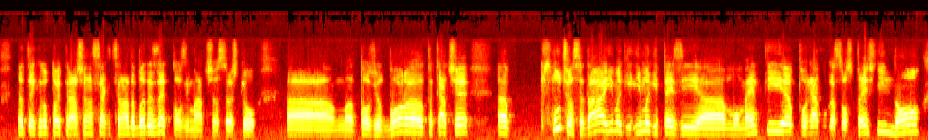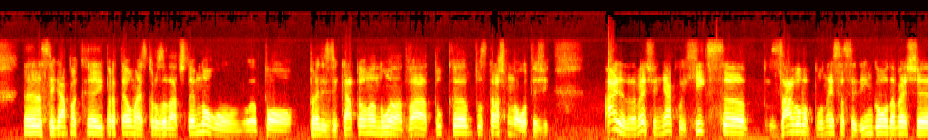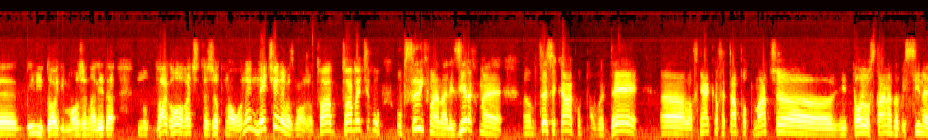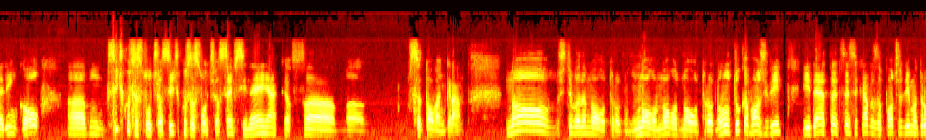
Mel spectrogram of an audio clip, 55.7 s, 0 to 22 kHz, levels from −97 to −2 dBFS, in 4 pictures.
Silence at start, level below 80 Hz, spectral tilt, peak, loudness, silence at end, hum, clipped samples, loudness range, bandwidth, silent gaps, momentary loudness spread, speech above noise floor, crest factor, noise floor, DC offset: 0.25 s; -52 dBFS; -4.5 dB/octave; 0 dBFS; -14 LUFS; 0 s; none; under 0.1%; 2 LU; 8.2 kHz; none; 9 LU; 34 dB; 14 dB; -47 dBFS; under 0.1%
